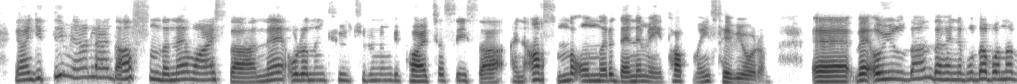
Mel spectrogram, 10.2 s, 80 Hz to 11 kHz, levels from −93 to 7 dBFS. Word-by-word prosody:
Yani 255 +2 -1
gittiğim 375 +8 -3
yerlerde 350 0 -5
aslında 290 -5 -1
ne 265 +3 -1
varsa, 250 -10 0
ne 235 +9 -1
oranın 240 +1 -2
kültürünün 235 0 -11
bir 230 - -7
parçasıysa, 205 -4 +1
hani, 185 0 -8
aslında 250 -3 +1
onları 215 +1 0
denemeyi 185 -2 -1
tatmayı 205 -2 0
seviyorum. 160 -4 -1 0.4
Eee, 195 +1 +7
ve 240 0 +5
o 255 +1 +7
yüzden 290 +3 -3
de, - - +1
hani, 260 -1 -2
bu 265 0 -5
da 290 -1 +3
bana, 280 -1 -1
240 Hz, 155 wpm, -23 LUFS, 205-270 Hz, 0.4 s, Eee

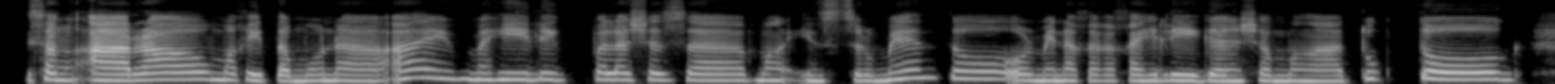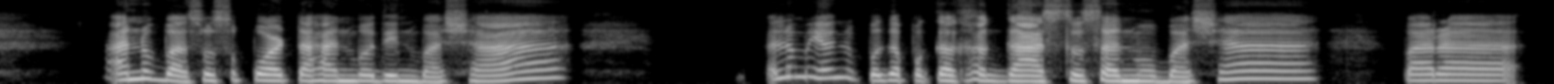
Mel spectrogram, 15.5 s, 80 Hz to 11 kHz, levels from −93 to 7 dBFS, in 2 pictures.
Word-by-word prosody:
isang 245 +1 -2
araw 250 +3 +4
makita 230 -4 -3
mo 220 +1 -2
na, 220 -1 -3
"Ay, 315 -1 -3
mahilig 260 -2 -3
pala 255 -1 -2
siya 250 +1 -4
sa 240 0 -6 0.3
mga 230 0 -4
instrumento 265 +10 -4 0.2
or 230 - -2
may 220 0 0
nakakakahiligan 220 0 -2
siyang 215 -1 -3
mga 210 -1 -4
tugtog." 270 -2 -1 0.7
Ano 265 +4 +4
ba, 230 -4 +3
susuportahan 220 0 +2
mo 215 - +2
din 210 -1 +2
ba 185 - 0
siya? 235 - +1 1.0
Alam 350 +5 -1
mo - - -6
yun, 325 +2 +1
pagka 225 +1 +2
pag-kakagastusan 215 -1 +3
mo 210 -1 +4
ba 190 0 +1
siya, 295 +5 +1 0.4
para 230 -1 +1
230 Hz, 130 wpm, -22 LUFS, 215-265 Hz, 1.0 s, araw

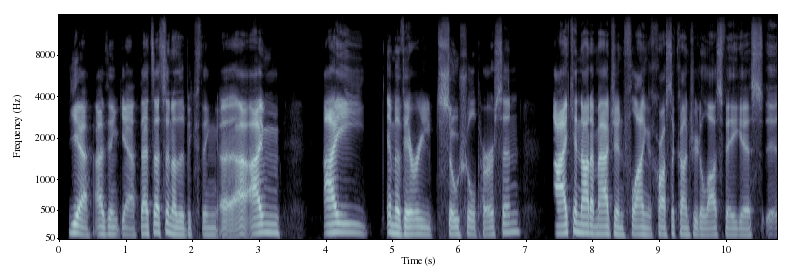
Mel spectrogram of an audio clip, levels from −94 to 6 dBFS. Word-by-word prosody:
Yeah, 135 -6 +3
I 120 +1 -1
think 115 0 -6
yeah. 105 -3 -2
That's 125 -1 -2
that's 140 +1 0
another 115 -7 0
big 110 +1 -13
thing. 105 -1 -10
Uh, - - -5
I 130 +2 +4
I'm 140 -2 -3 0.6
I 140 -2 +3 0.3
am 145 -2 0
a 125 - +4
very 115 -3 -1
social 115 -1 -4
person, 140 +9 -7 0.5
I 125 +1 +8
cannot 135 -2 +3
imagine 120 -2 +2
flying 115 0 -1
across 110 +2 -4
the 120 - -7
country 110 -1 -6
to 105 - -6
Las 105 +1 -4
Vegas, 105 -2 -6
eh, - - -10
120 Hz, 160 wpm, -24 LUFS, 110-135 Hz, 0.6 s, I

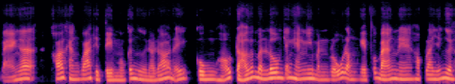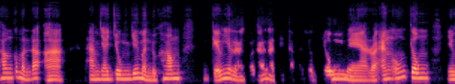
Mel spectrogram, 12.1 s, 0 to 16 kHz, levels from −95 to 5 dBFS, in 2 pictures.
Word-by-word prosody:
bạn 105 +7 -4
á 170 +1 +1 0.2
khó 170 +4 +1
khăn 155 -4 -5
quá 165 +3 +2
thì 140 - -3
tìm 125 0 -1
một 120 - -5
cái 170 +7 -2
người 145 -6 -2
nào 115 -1 -4
đó 170 +8 0
để 165 +3 -4
cùng 145 -1 0
hỗ 145 +10 0
trợ - - +3
với 200 - +2
mình 180 -6 +2
luôn, 190 +1 +4
chẳng 200 - -1
hạn 165 -1 0
như 175 0 +1
mình 135 -4 -5
rủ 140 +8 0
đồng 140 -6 -2
nghiệp 130 -1 -4
của 195 - -6
bạn 145 +3 +2
nè, 150 -1 -2
hoặc 150 +1 -6
là 155 -1 -1
những 155 +5 -1
người 170 -4 +3
thân 190 +3 0
của 215 - -5
mình 165 -8 0
đó, 180 - +3
à, 130 0 +2 0.3
tham 145 0 -1
gia 145 0 +1
chung 155 -1 +2
với 180 +2 +3
mình 155 -8 +2
được 120 +2 -5
hông? 170 +1 +2 0.4
Kiểu - - +3
như 180 - +3
là, 135 - 0
có - - -10
thể - - +1
là - - 0
đi - - -38
tập 380 - -16 0.2
dục 485 - -10
chung 150 0 +4 0.2
nè, 120 -2 +2
rồi 120 0 +3
ăn 150 +4 +3
uống 205 +5 -1
chung, 190 -2 +5 0.2
nhiều 145 0 -1
155 Hz, 300 wpm, -23 LUFS, 135-175 Hz, 0.4 s, chung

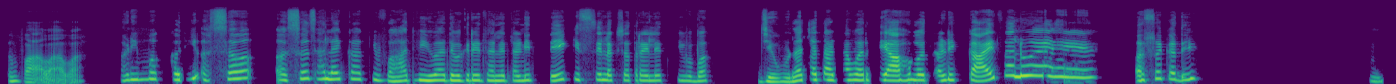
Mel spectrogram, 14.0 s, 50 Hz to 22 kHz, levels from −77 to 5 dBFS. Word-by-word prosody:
वाह, 195 -7 -4
वाह, - - -6
वाह! - - -10 0.4
आणि 260 +4 0
मग 295 +2 -1
कधी 280 +5 +1
असं 310 +6 +1 0.3
असं 255 +6 -1
झालंय 305 -1 +2
का 305 -2 -2
की 270 - -3
वाद-विवाद 235 +3 +2
वगैरे 245 +1 +2
झालेत 230 -1 0
आणि 225 +2 +1 0.2
ते 230 +4 +3
किस्से 270 -1 -3
लक्षात 240 0 -3
राहिलेत, 235 0 -1
की 230 - -5
बाबा 215 0 -2 0.6
जेवणाच्या 195 +8 +1
ताटावरती 255 0 +1
आहोत 250 +2 +5
आणि 250 +3 +3 0.2
काय 245 0 +5
चालू 450 +3 +4
आहे 455 -1 +2
हे? 375 -1 +1 0.5
असं 260 +7 -2
कधी? 290 +1 0 1.8
हं. 190 -2 -9
250 Hz, 140 wpm, -18 LUFS, 230-290 Hz, 1.8 s, आहोत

